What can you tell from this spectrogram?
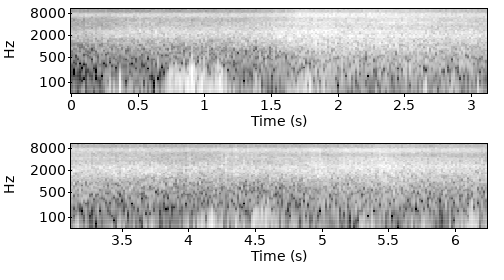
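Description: Small waves breaking and washing up a pebbly beach in a steady rush that swells about a second and a half in. Wind buffets the microphone with a few low thumps, the strongest about a second in.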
